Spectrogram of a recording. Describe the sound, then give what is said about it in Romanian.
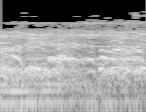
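A crowd of war veterans boos the parliament speaker at the close of a commemoration rally, a continuous loud roar of jeering and shouting voices. “Șeful legislativului, Adrian Candu, a fost huiduit la final de către combatanți, iar mitingul de comemorare s-a încheiat imediat după discursul lui.”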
